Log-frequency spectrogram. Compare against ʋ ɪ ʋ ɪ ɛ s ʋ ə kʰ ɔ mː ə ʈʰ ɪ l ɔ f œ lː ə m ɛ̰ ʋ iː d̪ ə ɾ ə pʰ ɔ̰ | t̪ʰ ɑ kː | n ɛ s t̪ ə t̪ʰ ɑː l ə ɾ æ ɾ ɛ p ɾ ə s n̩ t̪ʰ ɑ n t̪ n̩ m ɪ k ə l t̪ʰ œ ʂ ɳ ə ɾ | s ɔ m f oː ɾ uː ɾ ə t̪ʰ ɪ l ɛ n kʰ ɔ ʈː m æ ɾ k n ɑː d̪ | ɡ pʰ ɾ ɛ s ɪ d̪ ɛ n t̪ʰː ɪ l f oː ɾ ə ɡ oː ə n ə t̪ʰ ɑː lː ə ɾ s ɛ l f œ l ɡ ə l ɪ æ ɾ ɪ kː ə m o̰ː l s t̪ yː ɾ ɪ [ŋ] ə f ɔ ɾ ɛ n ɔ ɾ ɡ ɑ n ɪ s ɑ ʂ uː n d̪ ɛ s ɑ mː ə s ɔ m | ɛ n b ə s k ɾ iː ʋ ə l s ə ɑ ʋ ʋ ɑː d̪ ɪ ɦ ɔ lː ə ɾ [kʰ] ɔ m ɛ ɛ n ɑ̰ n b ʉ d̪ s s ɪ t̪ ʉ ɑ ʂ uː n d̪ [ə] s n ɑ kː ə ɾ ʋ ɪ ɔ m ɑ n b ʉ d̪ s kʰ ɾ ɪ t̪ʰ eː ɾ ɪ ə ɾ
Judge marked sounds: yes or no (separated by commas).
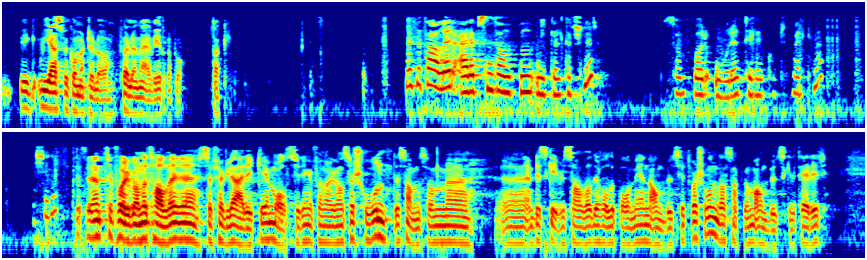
yes, no, no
